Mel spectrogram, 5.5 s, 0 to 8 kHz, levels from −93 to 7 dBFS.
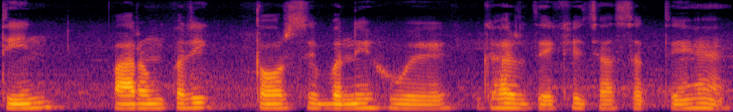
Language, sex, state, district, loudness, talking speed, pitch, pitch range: Hindi, male, Arunachal Pradesh, Lower Dibang Valley, -19 LUFS, 120 wpm, 115 Hz, 115-125 Hz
